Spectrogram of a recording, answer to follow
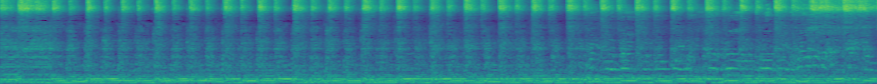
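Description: Live rock band playing electric guitar over a drum kit, with a fast, steady beat.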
